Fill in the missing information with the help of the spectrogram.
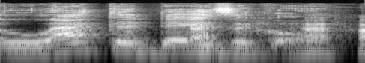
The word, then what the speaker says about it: lackadaisical: No, you're saying lackadaisical. You're adding an S or an X that doesn't exist. It's lackadaisical.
